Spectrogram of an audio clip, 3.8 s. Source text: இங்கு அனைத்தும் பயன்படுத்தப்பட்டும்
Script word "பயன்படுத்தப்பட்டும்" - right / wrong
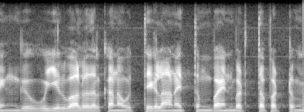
right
